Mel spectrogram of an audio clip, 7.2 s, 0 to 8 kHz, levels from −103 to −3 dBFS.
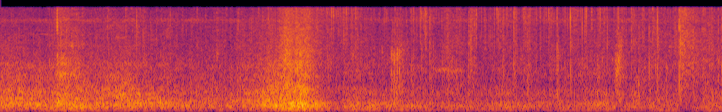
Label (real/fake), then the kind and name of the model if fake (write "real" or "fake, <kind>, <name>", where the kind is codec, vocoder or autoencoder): fake, vocoder, Vocos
